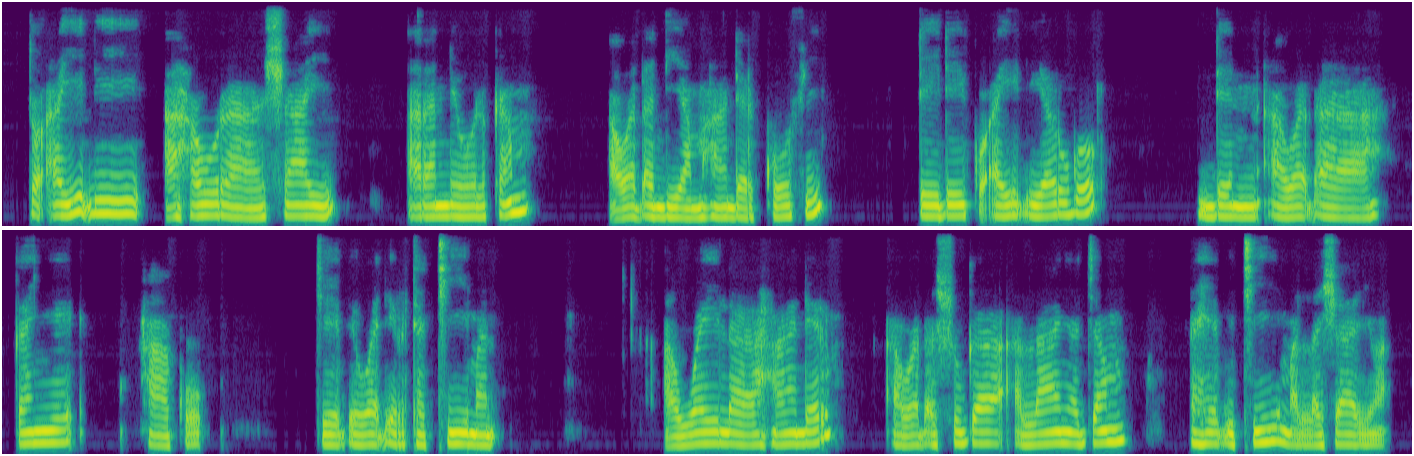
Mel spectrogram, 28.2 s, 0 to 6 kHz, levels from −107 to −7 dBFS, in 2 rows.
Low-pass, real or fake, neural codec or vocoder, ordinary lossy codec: 5.4 kHz; real; none; none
